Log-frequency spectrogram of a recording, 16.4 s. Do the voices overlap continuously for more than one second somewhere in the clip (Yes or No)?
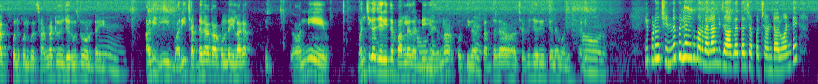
No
